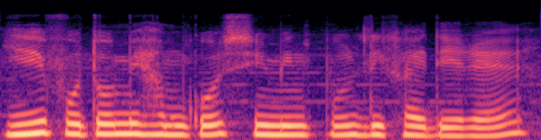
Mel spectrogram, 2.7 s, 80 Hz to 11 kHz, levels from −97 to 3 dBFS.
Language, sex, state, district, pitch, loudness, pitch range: Hindi, female, Arunachal Pradesh, Longding, 215 Hz, -12 LUFS, 210-230 Hz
